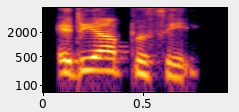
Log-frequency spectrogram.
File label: "idiopathy", Indian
